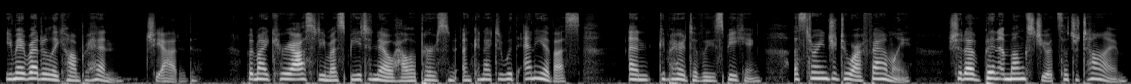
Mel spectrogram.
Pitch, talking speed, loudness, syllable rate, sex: 205 Hz, 200 wpm, -20 LUFS, 6.1 syllables/s, female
